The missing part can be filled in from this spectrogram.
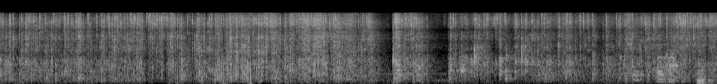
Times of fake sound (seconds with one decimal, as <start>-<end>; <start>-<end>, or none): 2.1-2.8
